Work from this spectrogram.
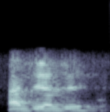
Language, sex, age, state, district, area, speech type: Dogri, male, 18-30, Jammu and Kashmir, Reasi, urban, conversation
